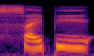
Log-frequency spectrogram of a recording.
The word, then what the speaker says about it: scipe: That's 'scipe' S-C-I-P-E, It's pronounced like ship.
